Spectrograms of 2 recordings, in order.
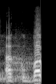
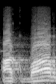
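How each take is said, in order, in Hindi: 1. b के बाद का स्वर छोटा रखा जाता है। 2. b के बाद का स्वर लंबा खींचा जाता है। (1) "अकबर होना चाहिए" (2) "अकबार नहीं होना चाहिए"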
